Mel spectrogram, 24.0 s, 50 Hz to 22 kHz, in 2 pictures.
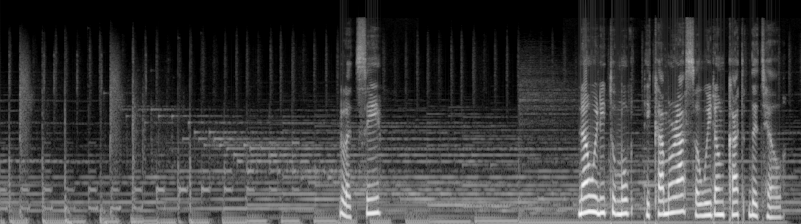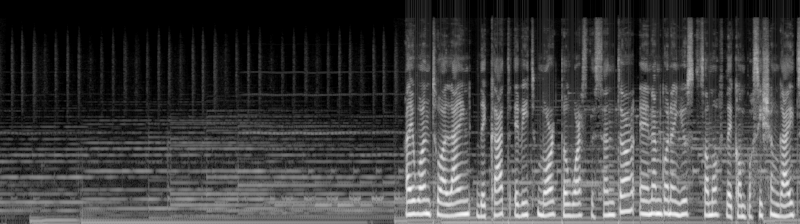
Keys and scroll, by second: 2.8 Tab, 4.6 space, 5.2 ctrl+space, 13.2 space.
